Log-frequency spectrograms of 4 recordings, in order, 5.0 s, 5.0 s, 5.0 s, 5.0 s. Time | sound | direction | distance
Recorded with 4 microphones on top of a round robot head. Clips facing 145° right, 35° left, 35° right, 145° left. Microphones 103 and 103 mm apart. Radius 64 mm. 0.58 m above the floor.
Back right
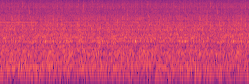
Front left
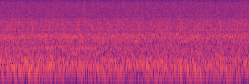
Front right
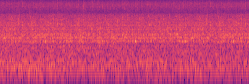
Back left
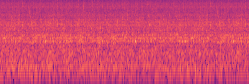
0.0 | running water | 160° right | 1.3 m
